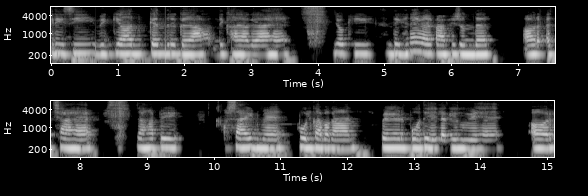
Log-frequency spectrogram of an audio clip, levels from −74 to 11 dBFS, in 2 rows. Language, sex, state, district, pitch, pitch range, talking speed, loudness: Hindi, female, Bihar, Jahanabad, 215 Hz, 205-220 Hz, 115 wpm, -14 LUFS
